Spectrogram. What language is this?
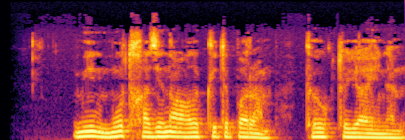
Bashkir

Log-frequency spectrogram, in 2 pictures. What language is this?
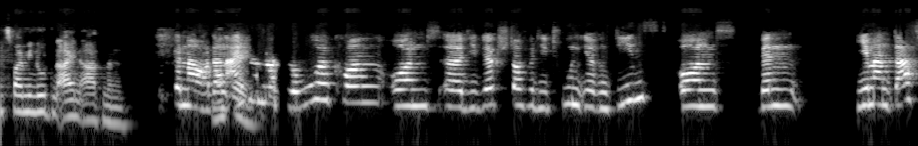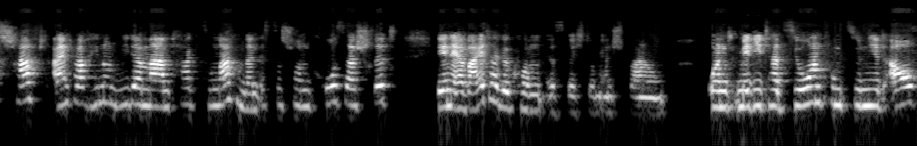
German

